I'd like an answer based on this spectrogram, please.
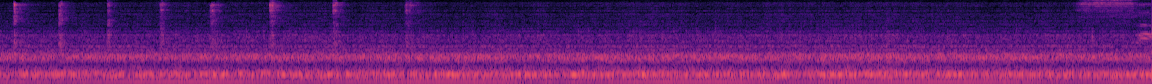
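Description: Steady road and engine noise inside a moving car's cabin, with a run of light, evenly spaced ticks in the first two seconds.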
